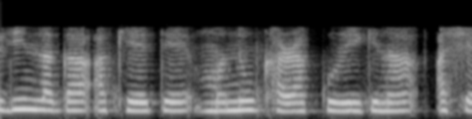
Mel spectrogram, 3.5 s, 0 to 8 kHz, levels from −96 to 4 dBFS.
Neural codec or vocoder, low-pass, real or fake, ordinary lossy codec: codec, 16 kHz in and 24 kHz out, 1 kbps, XY-Tokenizer; 7.2 kHz; fake; AAC, 16 kbps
